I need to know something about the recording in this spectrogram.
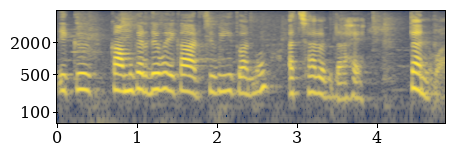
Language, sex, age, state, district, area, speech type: Punjabi, female, 45-60, Punjab, Jalandhar, urban, spontaneous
